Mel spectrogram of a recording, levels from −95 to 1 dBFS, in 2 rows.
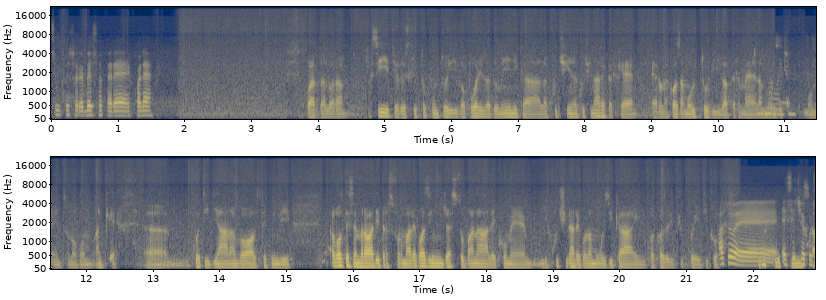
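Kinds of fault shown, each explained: Low bit depth without dither: The speech carries a grainy, gritty edge all the way through that tracks the voice. It sits roughly 20 dB below the talker and roughens the quiet syllables and word endings most. This likely comes from reducing the audio to about 6 bits by simple truncation with no dither. The rounding error then follows the signal as distortion rather than spreading out as steady hiss.
Speech suppressed in double talk: From 0.0 to 1.91 s, at 11.0 to 11.4 s, and from 21.85 s to the end, the voice ducks and thins. The dips are about 10 dB early on, deeper in the middle, and roughly 25 dB at the close. This is likely a call echo canceller that heard both sides talking at once. It could not tell the near talker from the loudspeaker echo, so it pulled everything down.
Echo leak: Near 22.8 s a brief, faint scrap of the voice returns, about 15 dB down. 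It arrives roughly 303 ms after the original sound. This is likely echo from a far-end loudspeaker that the echo canceller failed to fully remove, so a delayed fragment was sent back into the call. Because it lasts only a few hundredths of a second, it registers as a small ghost rather than a clear repeat.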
